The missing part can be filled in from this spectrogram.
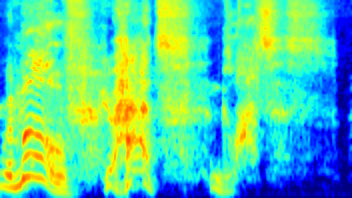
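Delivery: put-on slow, creepy, whispered old man voice.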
